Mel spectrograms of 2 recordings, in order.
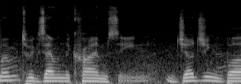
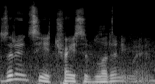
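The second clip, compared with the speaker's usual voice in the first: plain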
